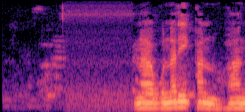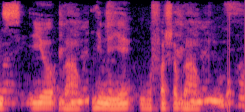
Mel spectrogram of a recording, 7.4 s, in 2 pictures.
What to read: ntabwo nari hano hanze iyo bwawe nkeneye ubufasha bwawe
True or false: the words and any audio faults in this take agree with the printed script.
true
